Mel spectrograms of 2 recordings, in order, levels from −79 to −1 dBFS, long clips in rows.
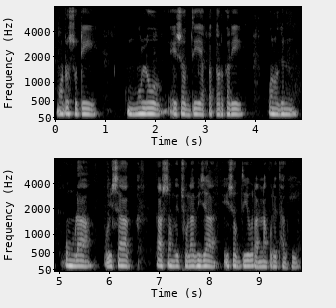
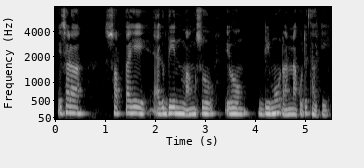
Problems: none marked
